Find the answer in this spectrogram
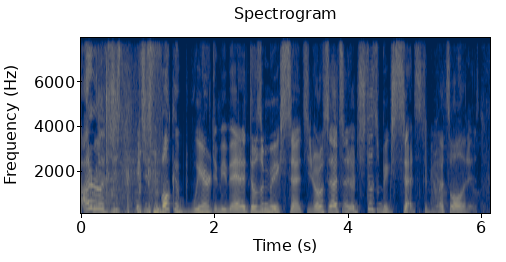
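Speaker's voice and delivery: mock drunk rant. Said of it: "drunk and ranting about women".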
